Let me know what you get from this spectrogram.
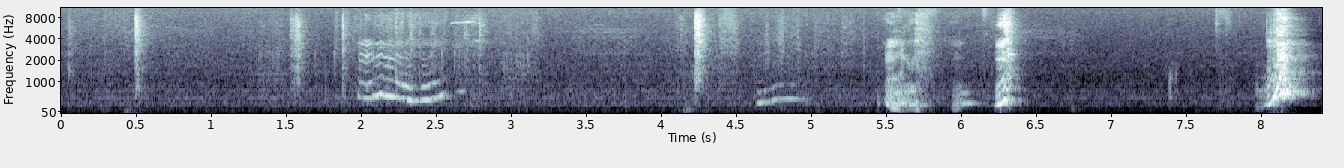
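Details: Longhaired dachshund begging his owner for food, giving short wavering whiny yelps and a few sharp barks, while a man answers him in Danish.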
